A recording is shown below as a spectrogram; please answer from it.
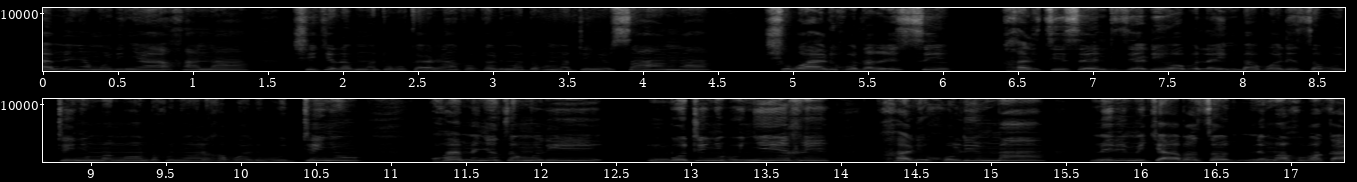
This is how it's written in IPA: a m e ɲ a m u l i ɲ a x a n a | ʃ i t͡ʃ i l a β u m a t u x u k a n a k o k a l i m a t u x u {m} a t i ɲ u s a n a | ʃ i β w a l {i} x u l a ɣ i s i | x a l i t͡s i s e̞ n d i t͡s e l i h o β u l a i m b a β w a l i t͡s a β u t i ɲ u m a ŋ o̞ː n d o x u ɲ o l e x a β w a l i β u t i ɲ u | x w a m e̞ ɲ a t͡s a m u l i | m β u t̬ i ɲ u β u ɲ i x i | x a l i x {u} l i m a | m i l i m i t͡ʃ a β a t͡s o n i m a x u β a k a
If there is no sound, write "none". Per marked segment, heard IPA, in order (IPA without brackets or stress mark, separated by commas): m, i, u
